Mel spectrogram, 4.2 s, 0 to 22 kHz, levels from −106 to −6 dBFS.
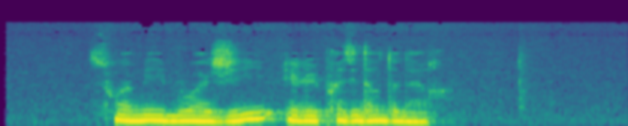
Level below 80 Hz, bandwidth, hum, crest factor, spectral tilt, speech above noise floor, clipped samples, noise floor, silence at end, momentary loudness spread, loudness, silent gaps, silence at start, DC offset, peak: -44 dBFS; 6.2 kHz; none; 10 dB; -9 dB/octave; 44 dB; under 0.1%; -54 dBFS; 1.3 s; 8 LU; -12 LUFS; none; 0.6 s; under 0.1%; -2 dBFS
